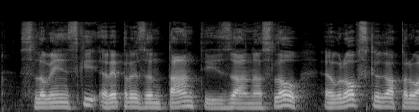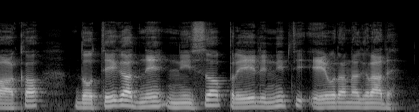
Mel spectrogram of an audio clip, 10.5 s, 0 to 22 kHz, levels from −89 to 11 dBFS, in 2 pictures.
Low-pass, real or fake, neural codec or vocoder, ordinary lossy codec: 10.8 kHz; real; none; none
